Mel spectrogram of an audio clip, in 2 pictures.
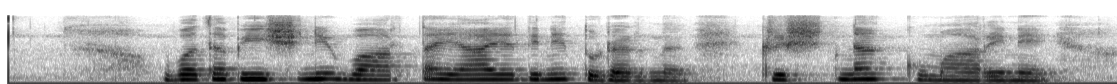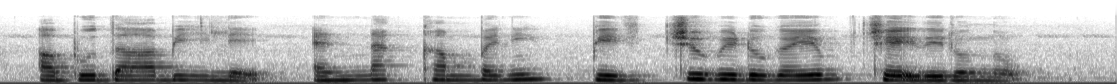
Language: Malayalam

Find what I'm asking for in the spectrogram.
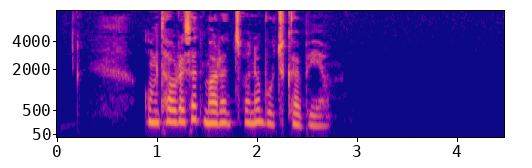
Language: Georgian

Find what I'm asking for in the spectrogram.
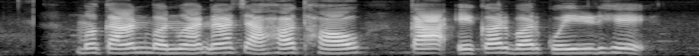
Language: Chhattisgarhi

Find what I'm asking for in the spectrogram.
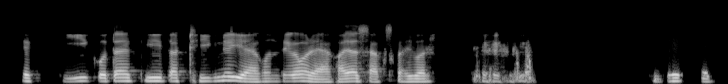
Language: Bangla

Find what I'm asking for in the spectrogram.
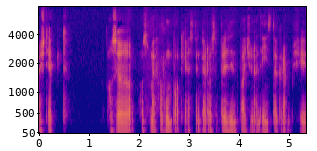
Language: Romanian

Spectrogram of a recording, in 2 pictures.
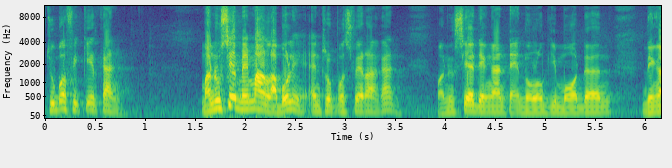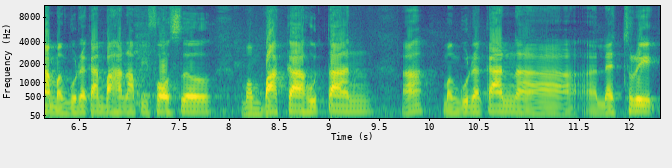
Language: Malay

